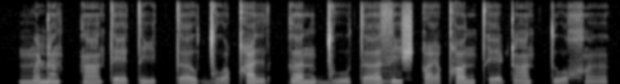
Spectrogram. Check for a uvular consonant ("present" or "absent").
present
